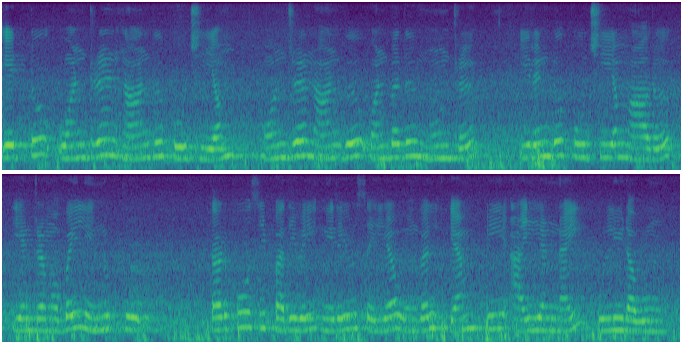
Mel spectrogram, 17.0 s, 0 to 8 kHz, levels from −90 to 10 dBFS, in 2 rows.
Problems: none marked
